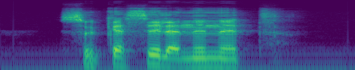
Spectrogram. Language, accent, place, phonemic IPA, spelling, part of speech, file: French, France, Lyon, /sə ka.se la ne.nɛt/, se casser la nénette, verb, LL-Q150 (fra)-se casser la nénette.wav
- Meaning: to reflect intensively on, to deliberate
